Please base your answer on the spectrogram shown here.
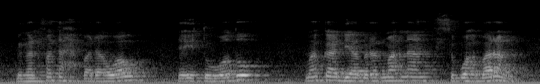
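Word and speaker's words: وَضُوء: Dan apabila kita bacanya dengan fathah pada wau yaitu wadu, maka dia bermakna sebuah barang yang digunakan untuk berwudu seperti bejana dan sebagainya.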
